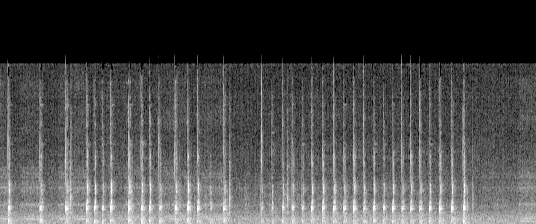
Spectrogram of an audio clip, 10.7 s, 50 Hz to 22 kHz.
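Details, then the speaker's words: CPU cooler fan (Thermaltake TR2-R1, 92 mm, AMD socket) in a PC: sharp, even ticking about four times a second over a faint hum, diagnosed as a bad fan bearing; the power supply fan is okay. "definitely this sounds like a bad bearing"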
